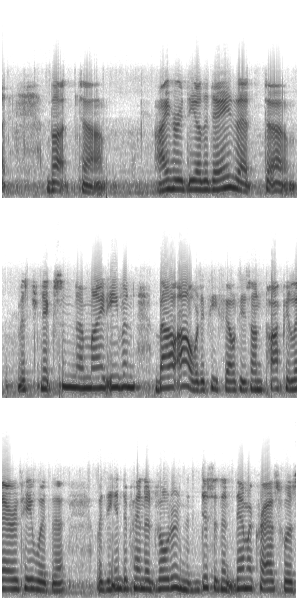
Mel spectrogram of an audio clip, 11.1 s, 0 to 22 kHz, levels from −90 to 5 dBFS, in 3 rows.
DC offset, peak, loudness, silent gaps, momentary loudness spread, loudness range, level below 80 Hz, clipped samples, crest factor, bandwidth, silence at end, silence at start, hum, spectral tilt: under 0.1%; -2 dBFS; -16 LUFS; none; 8 LU; 2 LU; -46 dBFS; under 0.1%; 14 dB; 5.8 kHz; 0 s; 0 s; none; -8.5 dB/octave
